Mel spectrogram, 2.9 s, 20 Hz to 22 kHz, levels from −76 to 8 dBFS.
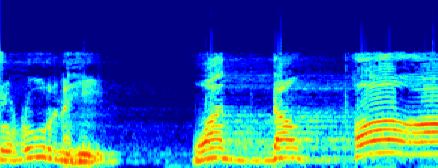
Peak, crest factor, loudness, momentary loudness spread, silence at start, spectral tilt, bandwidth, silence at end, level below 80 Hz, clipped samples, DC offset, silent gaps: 0 dBFS; 10 dB; -11 LUFS; 9 LU; 0 s; -6.5 dB/octave; 7.4 kHz; 0 s; -42 dBFS; 0.2%; under 0.1%; none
